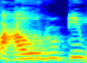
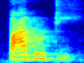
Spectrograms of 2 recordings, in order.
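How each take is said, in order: First: The word is said in full as 'pauruti'. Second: The word is clipped to 'paruti'. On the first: "পাউরুটিকে আমরা পাউরুটি বলি" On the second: "শর্টকাটে বলে"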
